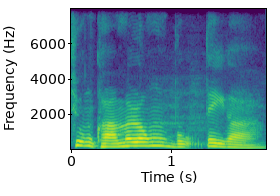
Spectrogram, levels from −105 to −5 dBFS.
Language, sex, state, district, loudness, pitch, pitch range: Wancho, female, Arunachal Pradesh, Longding, -15 LUFS, 185 Hz, 160-210 Hz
